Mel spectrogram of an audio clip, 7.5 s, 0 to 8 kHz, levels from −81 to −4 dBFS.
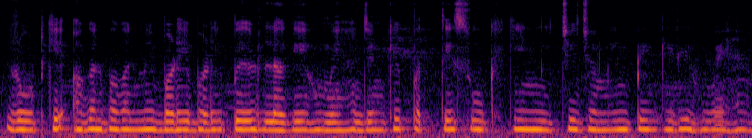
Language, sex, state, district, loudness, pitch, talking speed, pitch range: Hindi, female, Uttar Pradesh, Varanasi, -30 LUFS, 190 Hz, 150 wpm, 185-195 Hz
